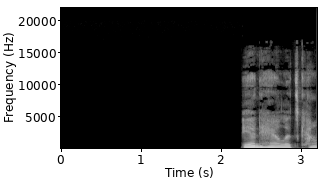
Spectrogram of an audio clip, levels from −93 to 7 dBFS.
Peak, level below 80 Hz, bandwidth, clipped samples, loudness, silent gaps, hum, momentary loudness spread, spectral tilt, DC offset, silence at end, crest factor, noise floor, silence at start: -4 dBFS; -62 dBFS; 16 kHz; under 0.1%; -19 LUFS; none; none; 7 LU; -5.5 dB/octave; under 0.1%; 0 s; 20 dB; -87 dBFS; 2.3 s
